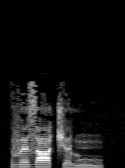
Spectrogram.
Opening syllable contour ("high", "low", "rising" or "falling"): high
